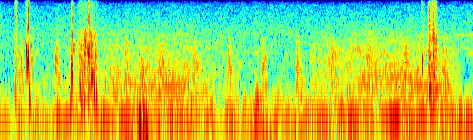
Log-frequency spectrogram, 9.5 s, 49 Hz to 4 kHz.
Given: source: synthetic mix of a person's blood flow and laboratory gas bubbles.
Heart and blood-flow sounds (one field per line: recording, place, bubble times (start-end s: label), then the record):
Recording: Doppler ultrasound of blood flow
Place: subclavian vein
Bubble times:
0.28-0.36 s: bubbles
0.49-0.66 s: bubbles
1.39-1.51 s: bubbles
1.55-1.97 s: bubbles
8.42-8.50 s: bubbles
8.54-8.77 s: bubbles
From the record:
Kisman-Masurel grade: 222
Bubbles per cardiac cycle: several, 3 to 8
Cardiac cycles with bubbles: 10 to 50%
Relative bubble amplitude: moderate (0.250 to 0.450)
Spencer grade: 2 (many but less than half of the cardiac periods contain bubble signals, singularly or in groups)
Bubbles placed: anywhere in the cardiac cycle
